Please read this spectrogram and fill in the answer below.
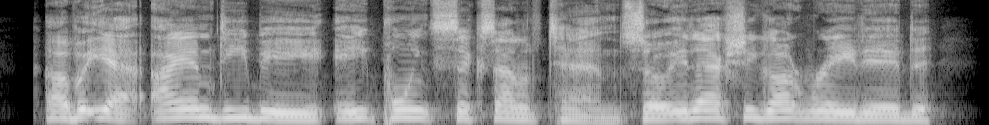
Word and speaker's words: IMDb: They literally said, for the love of God, please tell Michael it's IMDb, not IMBD.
